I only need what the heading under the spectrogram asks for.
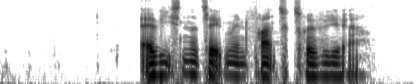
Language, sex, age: Danish, male, 22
